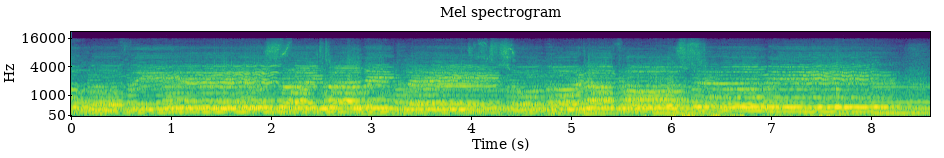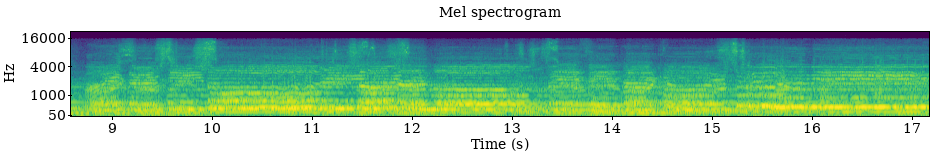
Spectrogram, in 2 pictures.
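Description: Choir singing the offertory music, with sustained, wavering notes throughout.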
